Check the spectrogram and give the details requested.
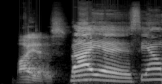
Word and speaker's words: Baez: How do you pronounce it? Baez.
